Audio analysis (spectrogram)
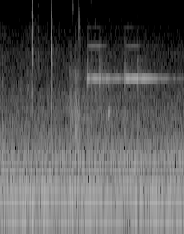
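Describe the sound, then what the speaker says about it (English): A Toyota vehicle, a Tacoma pickup, gives a steady electronic beep, a clear tone that sounds twice with a short gap, close and moderately loud over low background hum and a few faint clicks. "How I missed that Toyota beep"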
